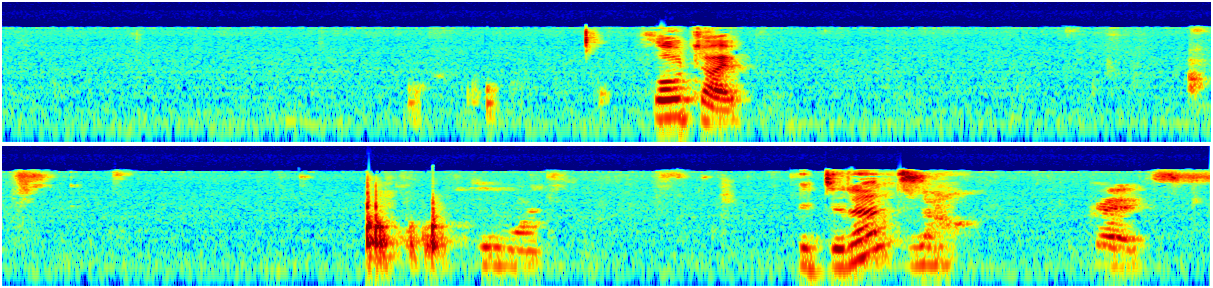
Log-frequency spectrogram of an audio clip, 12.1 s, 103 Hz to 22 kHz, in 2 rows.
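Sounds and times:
sharp knocks: 7.9 - 8.4.

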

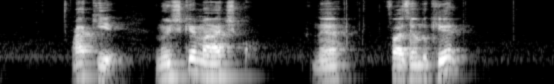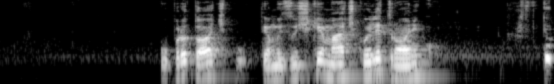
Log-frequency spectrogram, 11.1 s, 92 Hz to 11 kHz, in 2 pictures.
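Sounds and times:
faint room hiss: 0.0 - 11.0
soft rustles: 5.2 - 6.7.

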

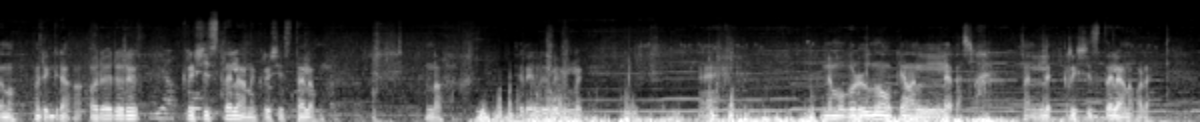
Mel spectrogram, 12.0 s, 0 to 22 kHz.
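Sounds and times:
wind buffeting microphone: 4.6 - 12.0.

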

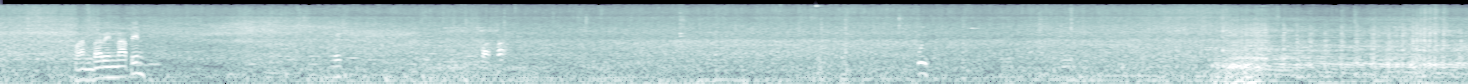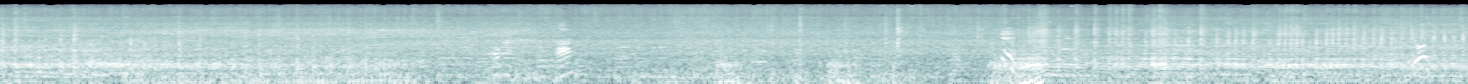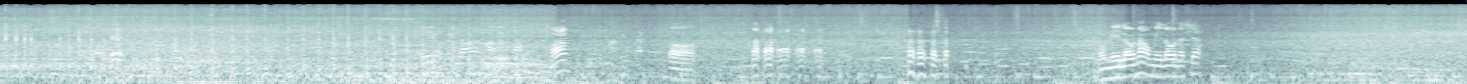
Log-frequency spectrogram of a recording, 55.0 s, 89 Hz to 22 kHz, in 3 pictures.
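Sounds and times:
motor vehicle engines running: 0.0 - 55.0
rain hiss: 0.0 - 55.0.

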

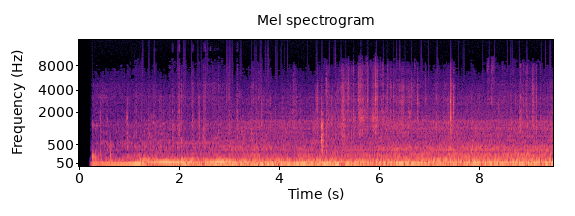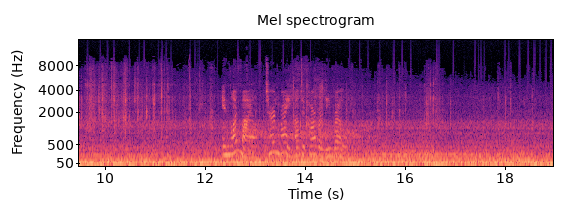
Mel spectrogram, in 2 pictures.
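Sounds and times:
car engine and road rumble: 0.3 - 18.9.

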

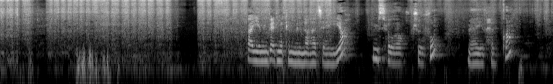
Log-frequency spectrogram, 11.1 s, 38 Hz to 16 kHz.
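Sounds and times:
scouring pad scrubbing metal: 0.0 - 11.0.

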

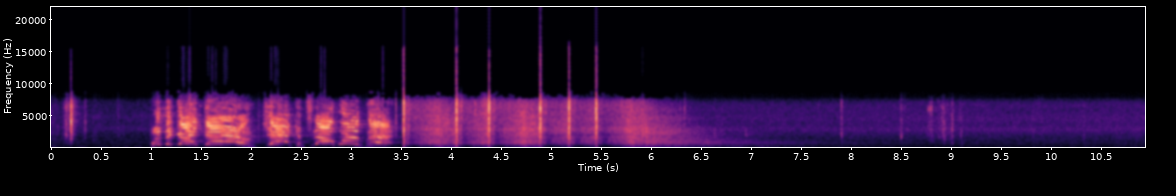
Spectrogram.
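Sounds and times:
pistol shots: 3.5 - 7.4.

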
